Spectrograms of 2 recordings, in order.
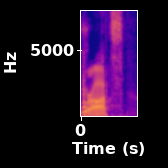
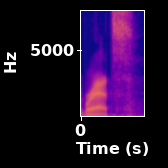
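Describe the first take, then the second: First: BRATS said as "brahts"; sausage pronunciation. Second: BRATS rhyming with "cats"; short-a pronunciation. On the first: Host joking about eating sausages, BRATS as "brahts". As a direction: give BRATS an open "ah" vowel. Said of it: "is it brats or brats". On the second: Host joking about taking down the brats, short-a BRATS. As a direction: say BRATS with a flat "a" as in "cat". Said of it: "I read it as brats". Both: Shown as a demonstration.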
